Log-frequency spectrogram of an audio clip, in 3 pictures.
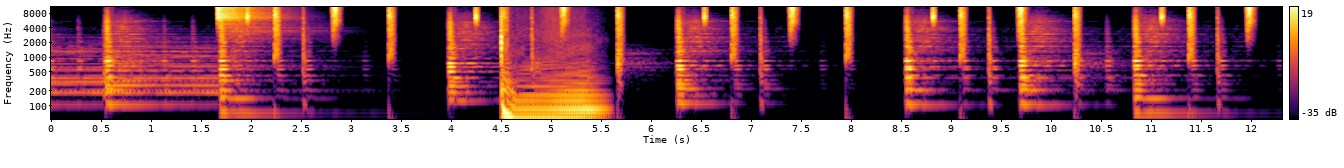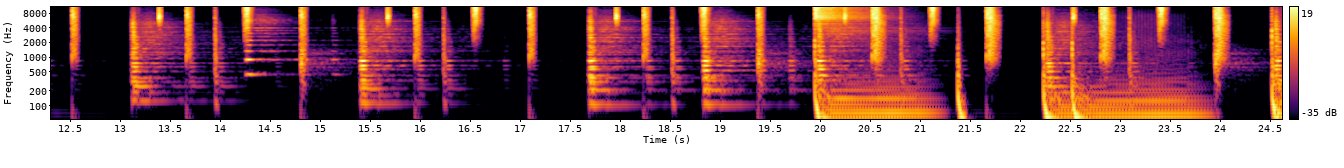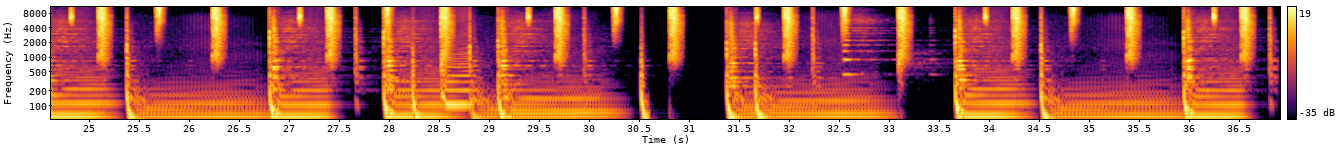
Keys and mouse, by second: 1.5 shift+Tab, 1.8 click, 4.4 shift+Tab, 4.9 click, 6.6 click, 10.7 click, 12.6 click, 13.5 shift+Tab, 13.8 click, 24.2 click, 25.7 click, 28.3-32.5 drag, 33.5 click, 36.2-36.9 drag.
